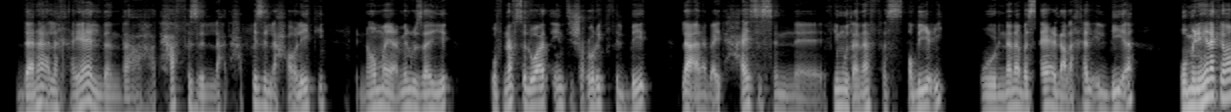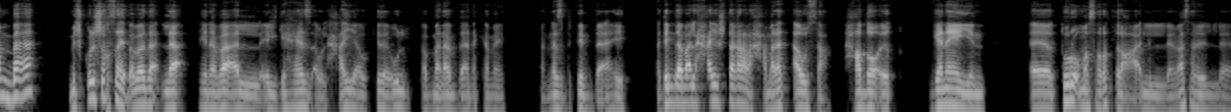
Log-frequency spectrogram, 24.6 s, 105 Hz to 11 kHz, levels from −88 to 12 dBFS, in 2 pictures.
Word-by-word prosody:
ده 110 -1 +1
نقلة 140 -5 -1
خيال، 145 +1 -1
ده 105 - -6
أنت 100 0 -12
هتحفِّز 125 +5 -8
ال 105 0 -8
هتحفِّزي 140 +5 -8
اللي 120 -5 -4
حواليكِ 135 +7 -5 0.3
إن - - -17
هم 125 +3 -2
يعملوا 125 +3 -1
زيِّك 120 +4 -3 0.4
وفي 115 +4 -8
نفس 155 -1 0
الوقت 145 +1 +1
أنتِ 145 0 -8
شعورِك 140 +4 -4
في 145 -3 -23
البيت، 115 +7 -5 0.3
لأ - - +5
أنا - - -4
بقيت - - -6
حاسس 145 -3 -3
إن 110 -2 -11 0.3
في 135 - -6
متنفَّس 120 -1 -3
طبيعي، 135 +7 -1 0.3
وإن 110 +1 -4
أنا 130 +2 +3
باساعد 125 +3 0
على - - 0
خلق 135 -2 -4
البيئة، 115 +2 -2 0.5
ومن 135 +2 +6
هنا 195 +8 +10
كمان 200 -2 +3
بقى 240 +5 +4 0.3
مش 130 +2 -2
كل 190 - +3
شخص 190 -2 +2
هيبقى 150 - +4
بدأ، 140 0 +4
لأ، 125 0 +4
هنا 125 -1 -1
بقى 120 -1 +5
ال 110 -2 -3
الجهاز 115 +2 -3
أو 100 - -8
الحي 125 +4 -4
أو 110 -1 -8
كده 120 +2 -5
هيقول 120 +2 -5
طب 110 - -11
ما 105 - -3
أنا 110 +1 0
أبدأ 110 0 -5
أنا 105 -1 -8
كمان، 105 -2 -13 0.3
ما - - -17
الناس 110 0 -4
بتبدأ 110 0 -4
أهي، 105 -1 -6 0.3
فتبدأ 155 +1 +6
بقى 150 0 +7
الحي 155 0 +2
يشتغل 155 -1 +1
على - - +4
حملات 115 +5 0
أوسع 120 -1 +1 0.2
حدائق، 125 -1 +2 0.3
جناين، 125 -4 +6 0.4
آآ، 120 0 +3
طرُق 160 +5 +2
مسارات 125 +2 -2
للع 110 - -1
لل 110 -2 -7
مثلًا 130 -1 -4
لل 110 0 -6
125 Hz, 195 wpm, -25 LUFS, 110-140 Hz, 0.5 s, هنا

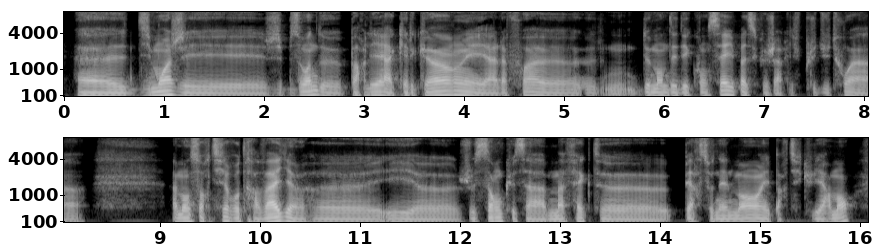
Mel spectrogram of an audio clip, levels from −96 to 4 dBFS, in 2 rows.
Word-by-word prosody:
Heu, 85 -1 +3
dis-moi, 90 +6 +3
j'ai 80 -5 -2
j'ai 80 +2 -6
besoin 100 +5 +1
de 90 -7 -2
parler 95 +5 -1
à 90 -3 +5
quelqu'un 100 +5 +3
et 90 -5 +2
à 80 0 +2
la 80 - -2
fois, 95 +3 -1
hem, 80 -5 -4 0.2
demander 90 -1 0
des 90 -1 -2
conseils 100 +5 +1
parce - - -2
que - - -9
j'arrive - - -6
plus - - -11
du 90 0 -11
tout 100 +4 -5
à 80 -2 -3 0.9
à - - -1
m'en 95 0 +4
sortir 100 +2 0
au 95 - +3
travail, 95 +7 +5
heu 80 -1 -1 0.2
et 85 -1 -2
heu, 75 -1 -2
je 85 - -6
sens 95 +4 +3
que - - -6
ça 75 -2 +2
m'affecte, 80 +4 -2
heu, 75 -3 -2
personnellement 85 +1 +2
et 85 - 0
particulièrement 90 +9 -2
85 Hz, 155 wpm, -26 LUFS, 80-95 Hz, 0.9 s, à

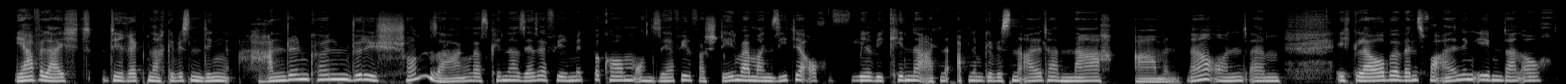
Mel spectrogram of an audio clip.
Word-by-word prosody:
ja, 175 +4 +5
vielleicht 165 -5 0
direkt 175 0 -1
nach 165 -4 +1
gewissen 175 +1 +1
Dingen 165 +1 +1
handeln 185 - +2
können, 225 0 +4
würde 225 +1 +3
ich 190 -3 +2
schon 215 - -2
sagen, 145 +4 0
dass 170 -3 -3
Kinder 185 0 0
sehr, 170 +1 -1
sehr 200 0 -1
viel 180 -1 -3
mitbekommen 190 +1 -1
und 160 -1 -2
sehr 160 +1 -2
viel 200 +2 -1
verstehen, 165 +5 -2
weil 185 -1 +4
man 170 -2 +2
sieht 185 +7 -3
ja 210 - +1
auch 175 +1 -8
viel, 180 +2 -1
wie 170 -1 -1
Kinder 190 +2 +1
ab 145 - -4
'n 170 - -3
ab - - -6
'nem 175 -1 0
gewissen 170 +1 +2
Alter 175 +3 -2
nachahmen, 160 -5 -1
ne, 210 +8 +1
und 170 +1 -1
ähm, 160 +1 -1 0.5
ich 180 -2 -2
glaube, 185 +3 +3
wenn 180 +1 +1
es 200 - 0
vor 185 - -3
allen 170 +7 0
Dingen 230 +1 +2
eben 205 -2 +1
dann 175 -1 -2
auch 180 +1 -5
175 Hz, 190 wpm, -24 LUFS, 165-190 Hz, 0.5 s, ja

